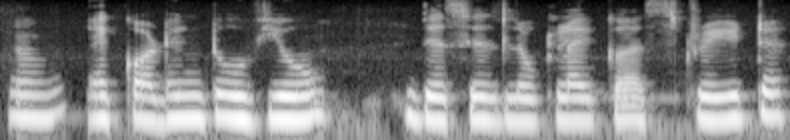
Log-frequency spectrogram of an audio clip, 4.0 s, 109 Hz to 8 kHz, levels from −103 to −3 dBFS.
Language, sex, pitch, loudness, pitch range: English, female, 210 Hz, -15 LUFS, 205-220 Hz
